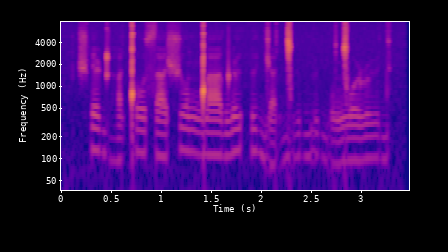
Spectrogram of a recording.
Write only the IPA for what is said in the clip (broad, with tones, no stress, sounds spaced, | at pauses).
t͡ʃʰ e˦ ɖʱ a˨ ǃ o˦ s a˧ ʃ o˦ ŋ͡ǃ aː˧ d ɳ ɨ˦ h ɨ˦ ɡʲ a˨ ɡ͡ǀ ʉ˦ b ʉ˦ b o˨ ŋ͡ǀ o˧ ɭ ʉ˦ d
